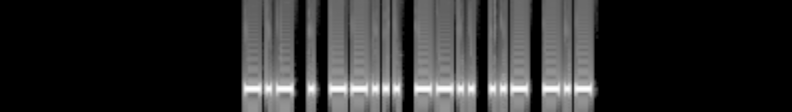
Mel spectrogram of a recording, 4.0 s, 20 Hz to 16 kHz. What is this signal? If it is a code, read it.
Morse code, heard as a keyed tone, about 46 wpm, 700 Hz. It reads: KE7ZUK
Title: USA Call Signs - 6x Character Spacing - 45wpm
